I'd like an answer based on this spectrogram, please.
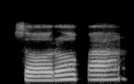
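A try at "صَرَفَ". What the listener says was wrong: Kayak orang Sunda ini soropa. Kan F ini sorofa gitu. Di F ya, jangan di P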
